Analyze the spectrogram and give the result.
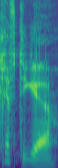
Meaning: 1. comparative degree of kräftig 2. inflection of kräftig: strong/mixed nominative masculine singular 3. inflection of kräftig: strong genitive/dative feminine singular
- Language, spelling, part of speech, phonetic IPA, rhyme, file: German, kräftiger, adjective, [ˈkʁɛftɪɡɐ], -ɛftɪɡɐ, De-kräftiger.ogg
